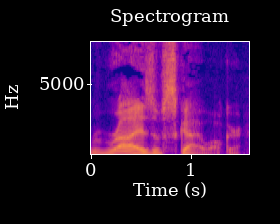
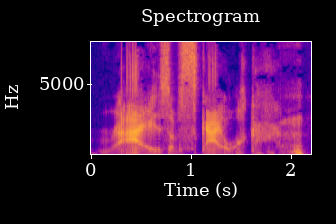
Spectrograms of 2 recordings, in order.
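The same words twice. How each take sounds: First: It is said in the speaker's normal voice. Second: It is said in a put-on sinister villain voice.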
